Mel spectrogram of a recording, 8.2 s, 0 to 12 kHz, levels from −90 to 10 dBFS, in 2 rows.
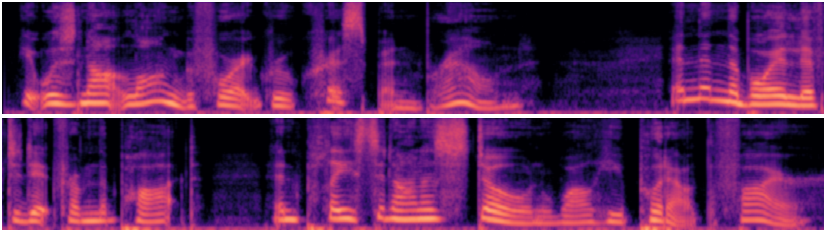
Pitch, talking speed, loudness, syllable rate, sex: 205 Hz, 225 wpm, -18 LUFS, 5.3 syllables/s, female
